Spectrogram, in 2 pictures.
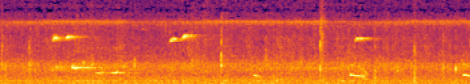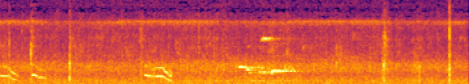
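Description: Faint, scattered bird calls: short high chirps and a few quick falling whistles over quiet forest background.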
